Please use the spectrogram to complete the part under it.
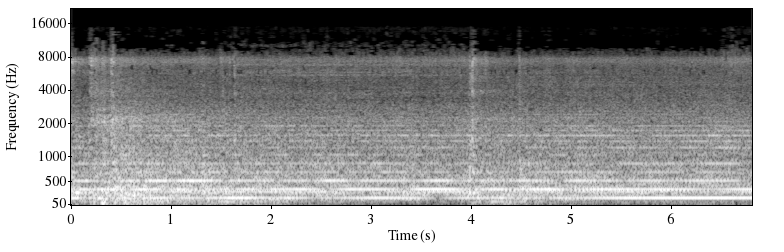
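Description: A hydraulic scrap metal baler hums as it runs.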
